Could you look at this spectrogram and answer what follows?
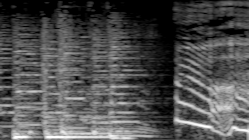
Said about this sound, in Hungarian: …, mi van veled? Folyton ásítozol.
